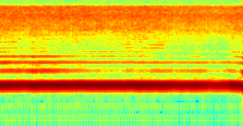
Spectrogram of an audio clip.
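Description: A woman's voice holding the long closing hum of a chanted yoga mantra, a steady 'mmm' at one even pitch.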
